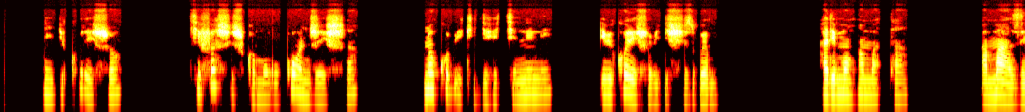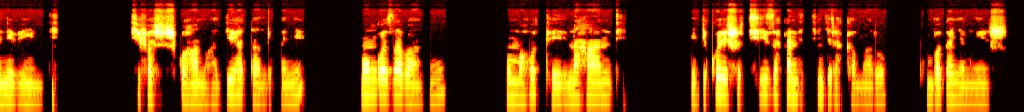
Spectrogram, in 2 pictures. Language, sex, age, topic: Kinyarwanda, female, 25-35, finance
